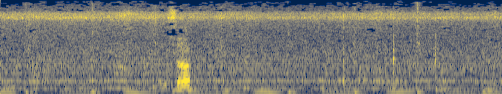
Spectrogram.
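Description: Africanized honey bees buzz at an open hive in a dense, continuous hum, and someone speaks Portuguese briefly over it.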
